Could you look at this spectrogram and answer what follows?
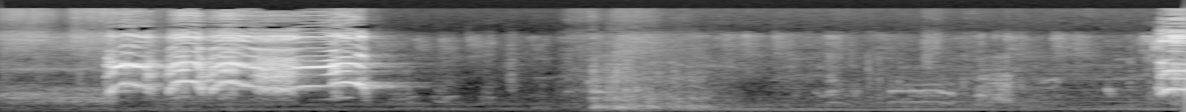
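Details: Rooster crowing: a loud, strident cock-a-doodle-doo of several wavering, rising-and-falling syllables lasting about one and a half seconds, followed by softer low clucks and murmurs, and the start of another loud call at the end.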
